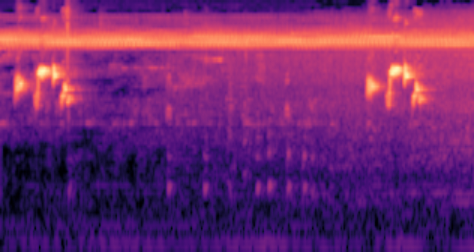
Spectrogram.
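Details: A red-whiskered bulbul delivers the 'hua khrok khayao khuat' song, played so young birds can learn it: two clear phrases of three or four chirpy whistled notes about three and a half seconds apart, with a faint steady high tone behind.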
